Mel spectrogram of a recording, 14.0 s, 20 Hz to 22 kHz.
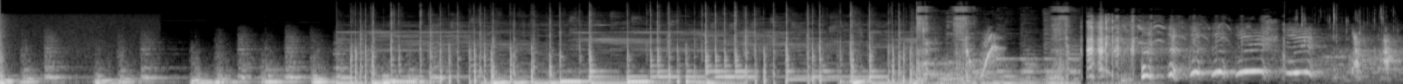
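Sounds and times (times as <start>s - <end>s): hand-drum beat: 3.4s - 9.4s.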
